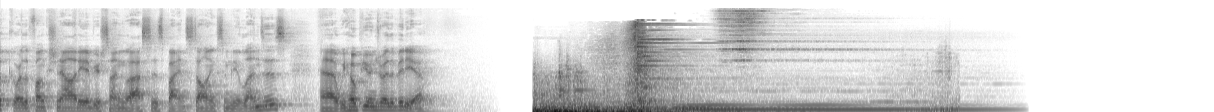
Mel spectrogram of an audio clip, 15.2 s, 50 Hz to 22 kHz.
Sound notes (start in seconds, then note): 7.8 sword slashing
